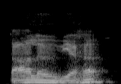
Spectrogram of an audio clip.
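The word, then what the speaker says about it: तालव्याः: As the name suggests, the class beginning with the letter Cha, and they are pronounced from the palate. Therefore, they are called palatals. Sanskrita word for palatals is Talavyaha, T-A-L-A, Talavyaha, B-Y-A-H, Talavyaha.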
